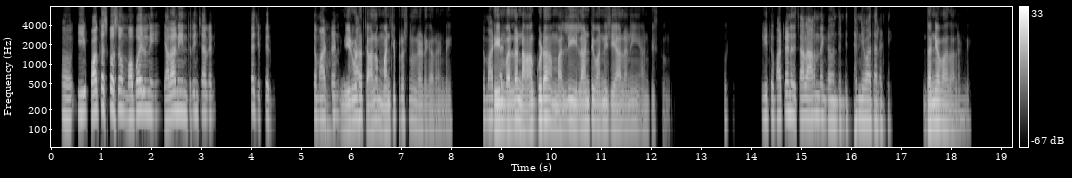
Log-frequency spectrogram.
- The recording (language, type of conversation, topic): Telugu, podcast, దృష్టి నిలబెట్టుకోవడానికి మీరు మీ ఫోన్ వినియోగాన్ని ఎలా నియంత్రిస్తారు?
- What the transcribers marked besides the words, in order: in English: "ఫోకస్"; in English: "మొబైల్‌ని"; unintelligible speech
